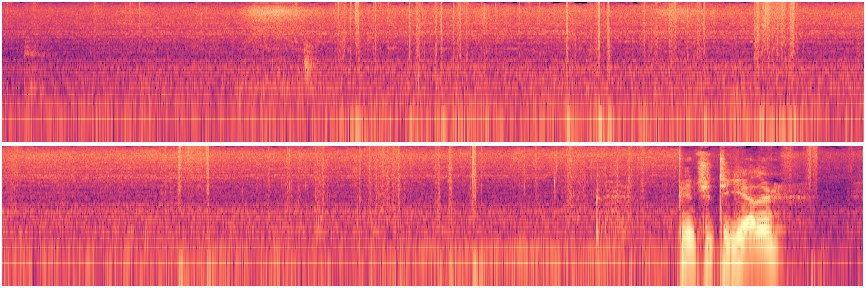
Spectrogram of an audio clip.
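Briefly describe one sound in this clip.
Soft dough crinkles and presses between fingers.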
